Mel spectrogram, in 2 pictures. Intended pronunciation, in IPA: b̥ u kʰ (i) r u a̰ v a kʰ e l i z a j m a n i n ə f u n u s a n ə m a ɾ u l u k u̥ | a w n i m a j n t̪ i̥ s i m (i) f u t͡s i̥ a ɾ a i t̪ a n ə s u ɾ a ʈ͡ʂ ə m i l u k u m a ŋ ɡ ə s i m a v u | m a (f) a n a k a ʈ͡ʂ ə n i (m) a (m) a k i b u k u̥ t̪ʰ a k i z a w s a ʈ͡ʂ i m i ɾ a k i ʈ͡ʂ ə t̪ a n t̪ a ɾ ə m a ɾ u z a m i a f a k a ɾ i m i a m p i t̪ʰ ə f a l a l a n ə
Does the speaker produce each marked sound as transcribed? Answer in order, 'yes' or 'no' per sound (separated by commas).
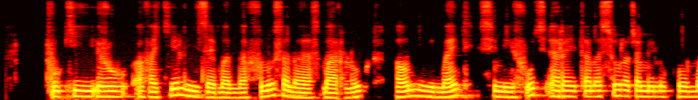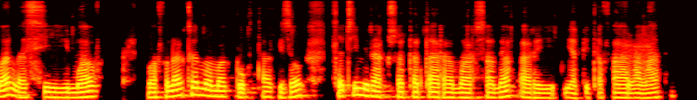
yes, yes, yes, yes, yes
